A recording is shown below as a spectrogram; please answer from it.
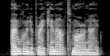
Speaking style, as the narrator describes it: Jackie said, more calmly than she felt

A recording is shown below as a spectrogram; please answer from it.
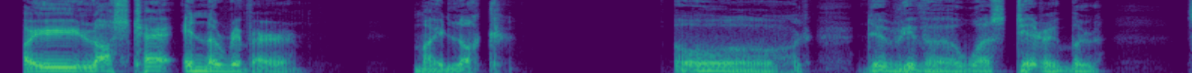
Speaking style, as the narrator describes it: Salador-san said solemnly

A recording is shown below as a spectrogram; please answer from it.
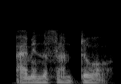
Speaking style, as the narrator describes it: Thonius whispered into his concealed vox mic

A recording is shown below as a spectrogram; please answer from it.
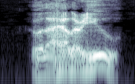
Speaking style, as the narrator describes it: said gruffly

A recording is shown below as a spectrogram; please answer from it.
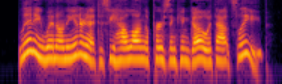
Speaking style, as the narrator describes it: Lila said brightly

